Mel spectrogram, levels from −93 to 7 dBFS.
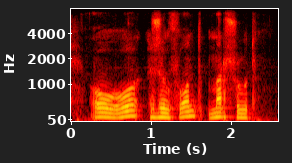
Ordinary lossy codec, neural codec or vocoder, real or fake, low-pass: Opus, 32 kbps; none; real; 7.2 kHz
